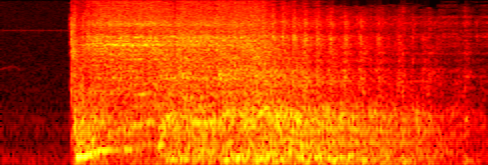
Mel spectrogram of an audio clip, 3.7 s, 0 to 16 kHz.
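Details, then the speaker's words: Onan engine after a new 12V two-lead motorcycle coil and new wires, with spark and plugs in, unprimed: loud cranking with a few uneven catches that die away. Seems only one cylinder fires. Owner wonders if it is getting enough. "sounds like only one cylinders firing okay it's got fuel it's got fire it's got air it's got compression okay but is it getting enough"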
